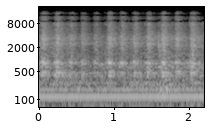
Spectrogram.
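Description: A steady low hum with a quick, even run of faint light clicks over it.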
